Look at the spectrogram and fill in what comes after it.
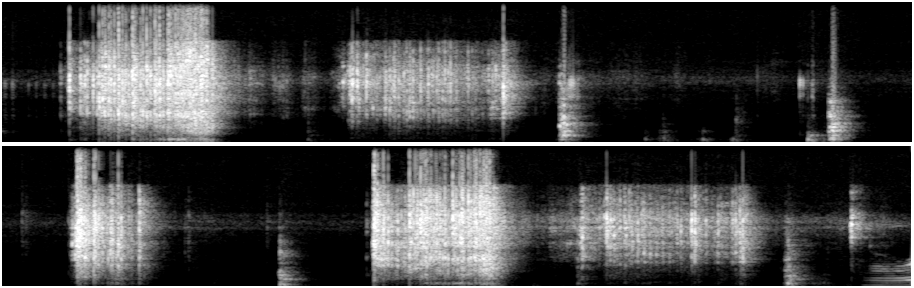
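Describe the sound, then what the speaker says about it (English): Tarot cards are shuffled by hand in bursts, crisp riffling rustles lasting about a second each with clicks and taps between, close and fairly loud, separated by quiet pauses. "but I do want to shuffle on camera"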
